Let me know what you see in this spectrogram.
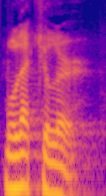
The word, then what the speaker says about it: Moleculer: It's spelled M-O-L-E-C-U-L-E-R. Molecular, not molecular.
